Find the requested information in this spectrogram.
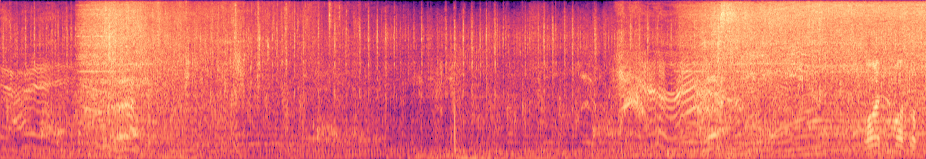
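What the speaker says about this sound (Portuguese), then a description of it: "Gosta de motosserra, cara?" Chainsaw revving in the video game Resident Evil Requiem, a loud, rough engine snarl that rises and falls amid heavy booming game action, with voices talking over it.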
